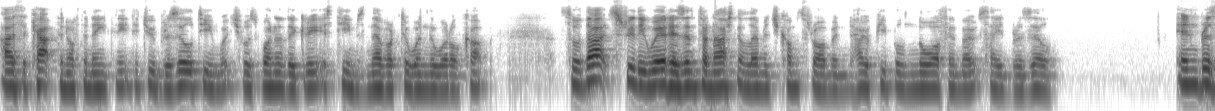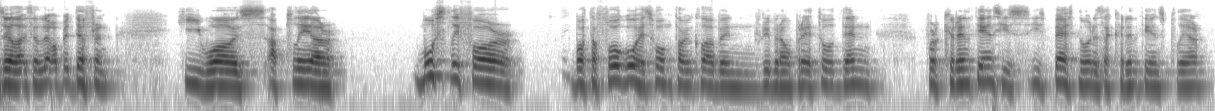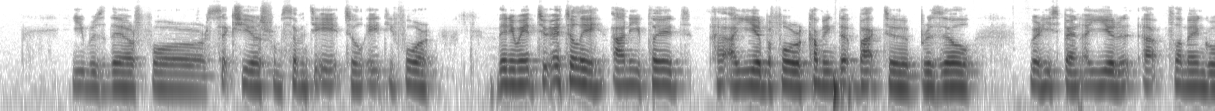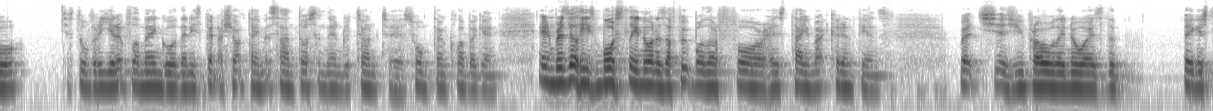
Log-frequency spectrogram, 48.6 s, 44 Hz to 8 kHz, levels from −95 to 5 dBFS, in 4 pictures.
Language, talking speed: English, 180 wpm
